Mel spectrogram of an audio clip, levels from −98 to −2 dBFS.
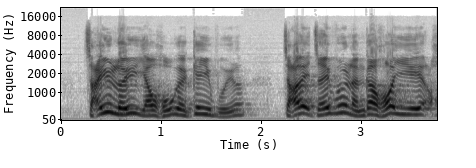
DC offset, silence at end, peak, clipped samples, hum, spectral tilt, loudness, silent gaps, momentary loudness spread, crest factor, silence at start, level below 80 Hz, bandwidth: under 0.1%; 0 s; 0 dBFS; 0.1%; none; -4.5 dB/octave; -12 LUFS; none; 11 LU; 12 dB; 0.25 s; -56 dBFS; 13.5 kHz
